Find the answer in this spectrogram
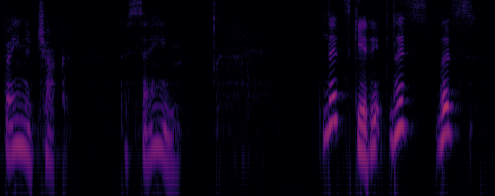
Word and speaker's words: Vaynerchuk: fantastic Easter uh Avi e maybe they say pronounce it v e it's vaynerchuk same let's get it let's let's let's let's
